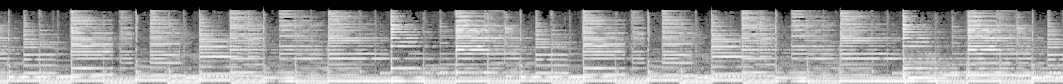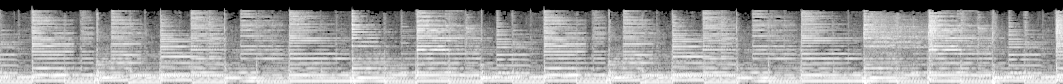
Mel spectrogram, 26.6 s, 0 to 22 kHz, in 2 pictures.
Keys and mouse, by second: 1.1 shift+middle drag, 1.5-2.2 middle drag, 2.7 shift+middle drag, 3.3-4.1 shift+middle drag, 4.5 right click, 4.9 shift+middle click, 5.9 middle drag, 6.4 Tab, 7.2 middle click, 7.9 g, 9.5 middle click, 10.1 g, 11.1 Tab, 11.4 KP_1, 12.5 shift+middle drag, 13.0-13.5 middle drag, 14.2 right click, 21.4-21.9 right drag, 21.9-23.0 middle drag, 23.5 shift+middle click, 24.0-24.4 middle drag, 24.6 z, 26.0 middle click, 26.4-26.5 middle drag.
